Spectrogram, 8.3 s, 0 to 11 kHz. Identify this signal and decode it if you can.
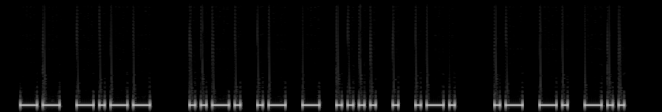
Morse code, heard as a keyed tone, about 17 wpm, 700 Hz. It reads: MY FATHER AND
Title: Sentences from Top 1000 Words - Review Part 3 - 17wpm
